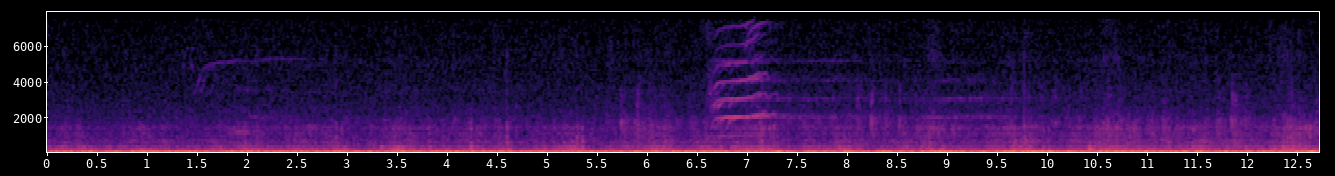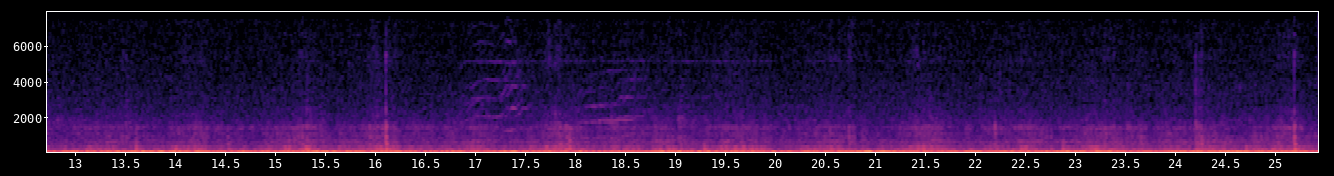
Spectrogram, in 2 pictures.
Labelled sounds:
6.5	7.4	killer whale, 0.65 to 7.4 kHz

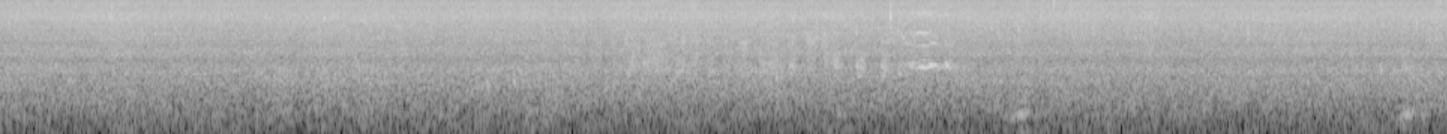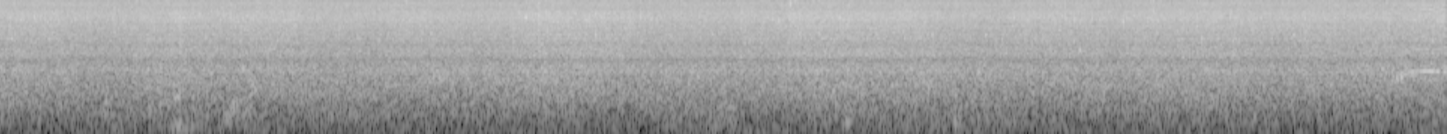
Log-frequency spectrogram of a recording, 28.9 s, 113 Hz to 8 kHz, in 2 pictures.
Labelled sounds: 9.1	9.4	humpback whale, 0.88 to 2.1 kHz
28.6	28.9	humpback whale, 0.78 to 0.91 kHz

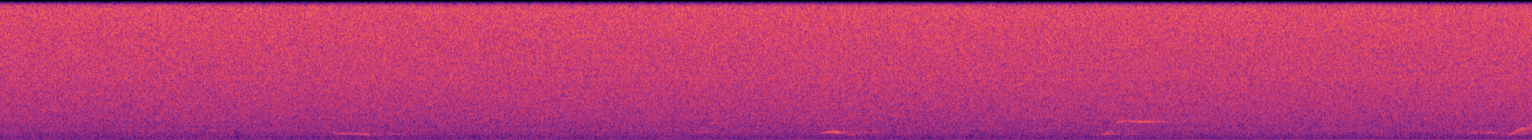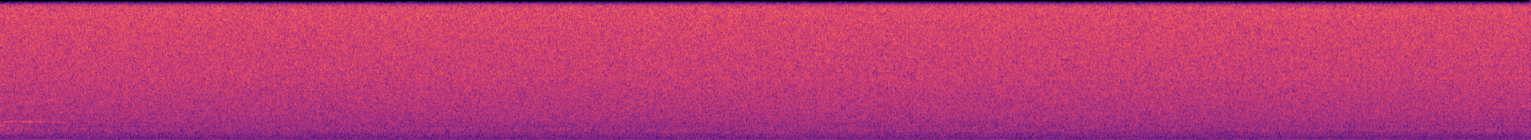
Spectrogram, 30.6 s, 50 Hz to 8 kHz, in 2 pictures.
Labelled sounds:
11.2	11.6	humpback whale, 1.0 to 1.3 kHz
15.5	15.8	humpback whale, 1.0 to 1.2 kHz

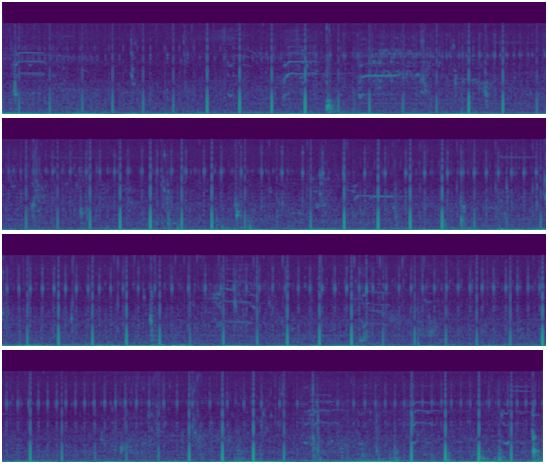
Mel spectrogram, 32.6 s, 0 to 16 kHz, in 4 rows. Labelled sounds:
0.2	1.6	killer whale, southern Alaska resident, 0.76 to 8.0 kHz
2.9	3.9	killer whale, southern Alaska resident, 0.95 to 6.1 kHz
4.2	4.8	killer whale, southern Alaska resident, 0.87 to 5.8 kHz
5.3	7.4	killer whale, southern Alaska resident, 0.33 to 4.8 kHz
13.4	14.2	killer whale, southern Alaska resident, 0.98 to 1.6 kHz
19.5	20.2	killer whale, southern Alaska resident, 0.57 to 8.0 kHz
21.6	22.3	killer whale, southern Alaska resident, 0.54 to 7.9 kHz
22.6	22.9	killer whale, southern Alaska resident, 0.90 to 2.8 kHz
28.9	30.2	killer whale, southern Alaska resident, 0.87 to 5.2 kHz
30.6	31.2	killer whale, southern Alaska resident, 0.49 to 5.0 kHz
31.9	32.5	killer whale, southern Alaska resident, 0.41 to 7.5 kHz

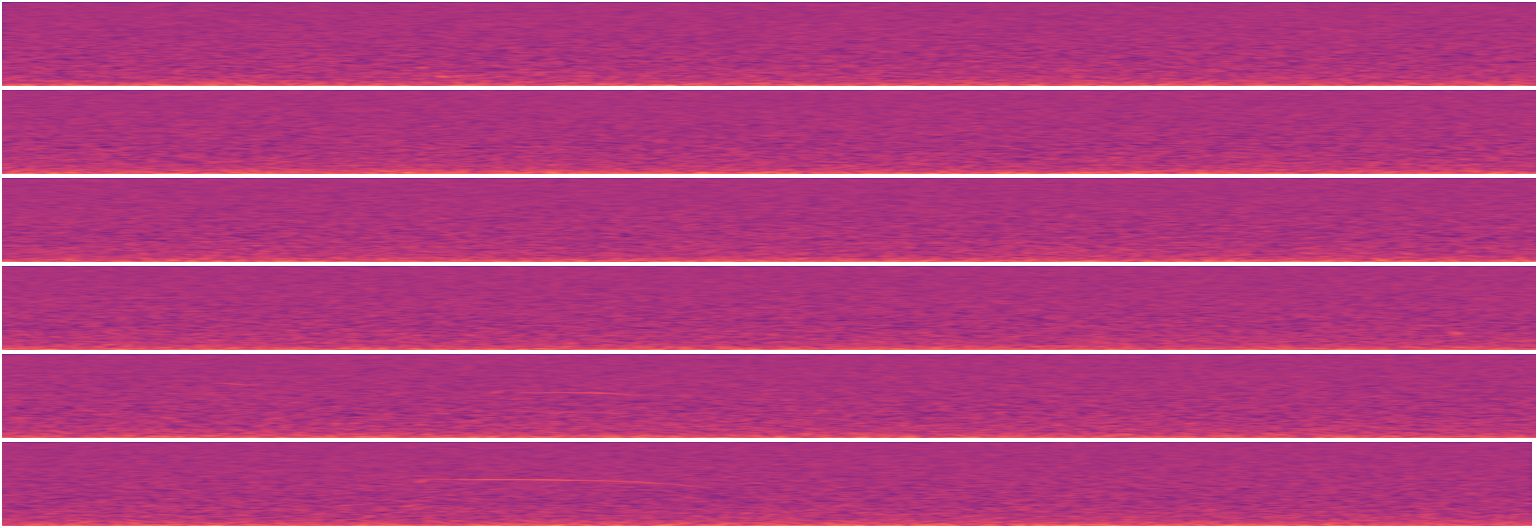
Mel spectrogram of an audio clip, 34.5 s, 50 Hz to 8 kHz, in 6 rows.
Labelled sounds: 25.0	25.5	killer whale, Bigg's (transient), 1.7 to 2.0 kHz
30.3	31.4	killer whale, Bigg's (transient), 1.6 to 2.1 kHz

